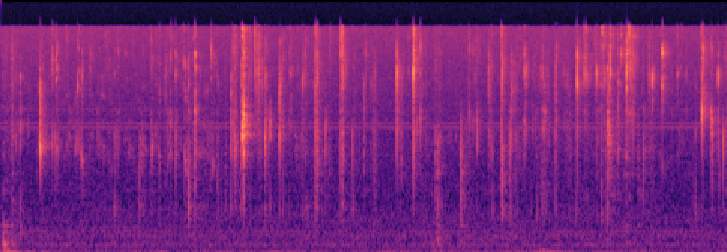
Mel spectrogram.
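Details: Kitten eating dry and wet cat food: rapid, irregular crunching and chewing clicks throughout, a dense run of sharp bites over a steady low hum.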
